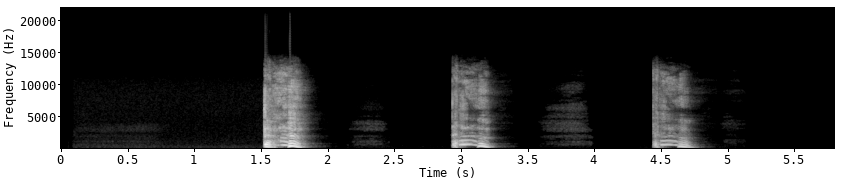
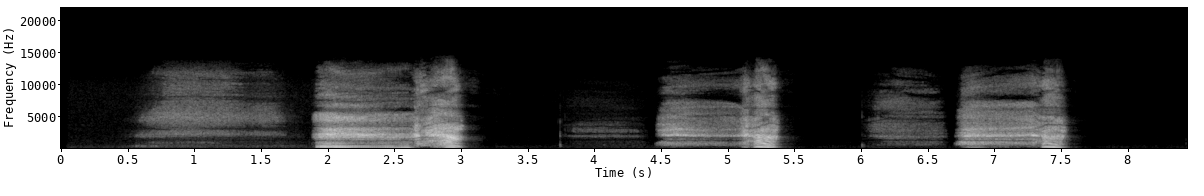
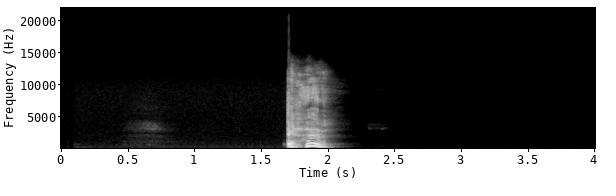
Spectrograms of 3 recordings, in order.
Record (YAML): three_cough_length: 5.8 s
three_cough_amplitude: 30591
three_cough_signal_mean_std_ratio: 0.24
exhalation_length: 8.4 s
exhalation_amplitude: 10861
exhalation_signal_mean_std_ratio: 0.43
cough_length: 4.0 s
cough_amplitude: 32767
cough_signal_mean_std_ratio: 0.2
survey_phase: beta (2021-08-13 to 2022-03-07)
age: 45-64
gender: Female
wearing_mask: 'No'
symptom_none: true
smoker_status: Never smoked
respiratory_condition_asthma: false
respiratory_condition_other: false
recruitment_source: REACT
submission_delay: 2 days
covid_test_result: Negative
covid_test_method: RT-qPCR
influenza_a_test_result: Negative
influenza_b_test_result: Negative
